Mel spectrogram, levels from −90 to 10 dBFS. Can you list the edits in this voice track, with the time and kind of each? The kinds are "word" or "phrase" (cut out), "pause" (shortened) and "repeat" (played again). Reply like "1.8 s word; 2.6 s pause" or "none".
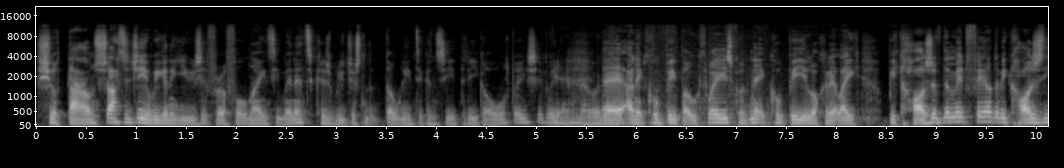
none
